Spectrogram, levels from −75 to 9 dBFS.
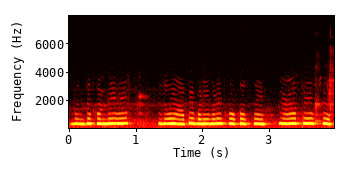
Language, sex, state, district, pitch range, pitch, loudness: Hindi, female, Bihar, West Champaran, 335-355 Hz, 345 Hz, -11 LUFS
